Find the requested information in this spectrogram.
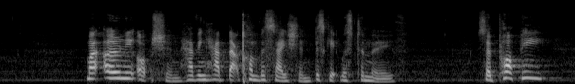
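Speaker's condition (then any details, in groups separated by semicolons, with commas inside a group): Tourette's; frequent vocal tics, involuntary shouting including swearing, noises disturbing audiences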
